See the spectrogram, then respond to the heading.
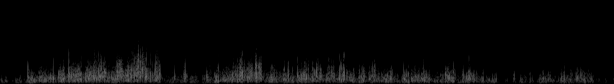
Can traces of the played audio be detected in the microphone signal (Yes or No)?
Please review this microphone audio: No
